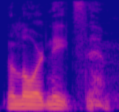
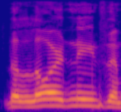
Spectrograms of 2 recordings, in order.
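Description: First: Mock mind trick line. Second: Slow, louder, drawn-out proclamation of "The Lord needs them"; mock grand proclamation. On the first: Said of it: "not like a Jedi mind trick". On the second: Pastor joking about a shopkeeper, hammed-up slow proclamation. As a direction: declare "The Lord needs them" slowly like a magic command. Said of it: "you're gonna have to pay for that, sir".

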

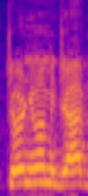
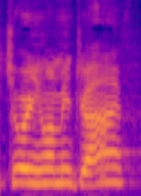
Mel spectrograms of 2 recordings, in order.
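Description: First: Louder, pressing question; more urgent offer. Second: Light, unforced question; casual offer. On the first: Bethany asking the tired driver later, urgent. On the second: Bethany offering to drive, casual. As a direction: ask gently, rising at the end. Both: Retold or imitated.

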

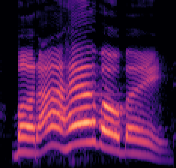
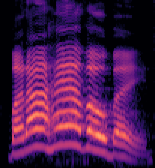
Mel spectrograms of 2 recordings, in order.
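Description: First: Loud, slow, indignant protest; stubborn Saul protesting his innocence. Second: Loud, slow, stubborn insistence; defiant Saul denying his failure; indignant protest. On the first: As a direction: insist on it loudly, offended. Saul's defiant protest. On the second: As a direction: hammer it home, refusing to budge. Saul's defiant protest repeated. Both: Retold or imitated.

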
